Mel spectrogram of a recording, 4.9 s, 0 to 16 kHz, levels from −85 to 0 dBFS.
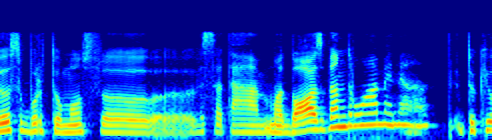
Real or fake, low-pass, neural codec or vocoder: fake; 7.2 kHz; codec, 16 kHz, 1 kbps, X-Codec, HuBERT features, trained on LibriSpeech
